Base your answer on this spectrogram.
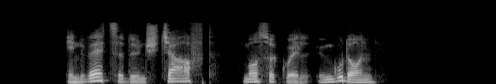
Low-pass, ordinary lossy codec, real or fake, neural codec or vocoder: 7.2 kHz; MP3, 32 kbps; fake; codec, 16 kHz, 0.7 kbps, FocalCodec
